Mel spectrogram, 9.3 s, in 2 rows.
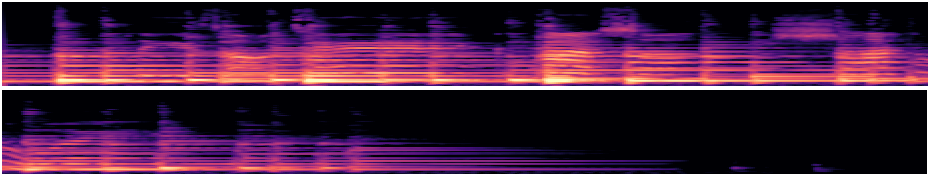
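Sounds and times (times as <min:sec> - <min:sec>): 
person singing: 0:00.0 - 0:06.3
ukulele playing: 0:00.0 - 0:07.1.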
